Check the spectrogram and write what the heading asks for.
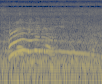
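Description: A single long, high-pitched cry that rises and then slowly falls in pitch, like a drawn-out meow.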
